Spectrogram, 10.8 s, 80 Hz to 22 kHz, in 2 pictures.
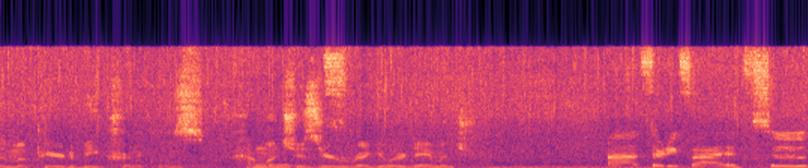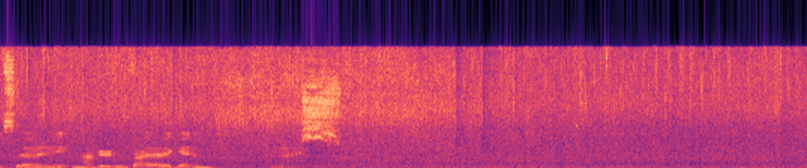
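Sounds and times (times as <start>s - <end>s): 
speech: 0.0s - 3.4s, 4.0s - 7.8s
low continuous rumble of thunder: 0.0s - 8.4s
steady rain: 0.0s - 10.7s.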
